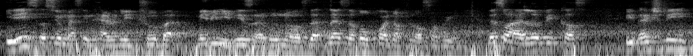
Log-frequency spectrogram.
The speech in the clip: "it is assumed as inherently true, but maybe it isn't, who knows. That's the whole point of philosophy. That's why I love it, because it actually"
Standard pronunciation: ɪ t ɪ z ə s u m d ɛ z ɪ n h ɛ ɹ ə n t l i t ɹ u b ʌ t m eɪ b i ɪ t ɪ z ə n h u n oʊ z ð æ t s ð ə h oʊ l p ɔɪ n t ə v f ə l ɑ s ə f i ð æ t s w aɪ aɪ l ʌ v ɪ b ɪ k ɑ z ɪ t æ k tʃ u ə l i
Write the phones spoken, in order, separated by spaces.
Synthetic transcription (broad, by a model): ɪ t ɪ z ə s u m ɛ s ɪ n h ɛ ɹ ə n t l i t ɹ u b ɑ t m eɪ b i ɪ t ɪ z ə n h u n oʊ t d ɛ t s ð ə h oʊ l p ɔɪ n t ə f f ə l ɑ s ə f i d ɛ t s w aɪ aɪ l ʌ v ɪ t k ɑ s ɪ t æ k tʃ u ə l i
